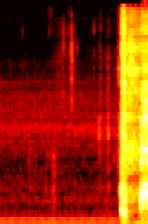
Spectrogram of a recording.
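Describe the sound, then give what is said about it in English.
A sharp double cough from someone with popcorn stuck in the throat, short and loud, following a near-silent pause. “I'm having popcorn. It got stuck in my throat.”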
